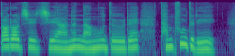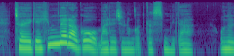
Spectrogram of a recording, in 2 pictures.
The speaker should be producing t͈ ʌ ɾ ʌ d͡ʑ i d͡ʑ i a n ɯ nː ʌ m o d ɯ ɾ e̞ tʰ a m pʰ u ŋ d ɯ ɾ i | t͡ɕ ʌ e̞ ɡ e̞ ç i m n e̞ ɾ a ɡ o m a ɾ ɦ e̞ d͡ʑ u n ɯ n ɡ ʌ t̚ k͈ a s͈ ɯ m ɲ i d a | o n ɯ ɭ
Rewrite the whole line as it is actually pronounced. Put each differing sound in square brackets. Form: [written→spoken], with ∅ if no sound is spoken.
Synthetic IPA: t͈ ʌ ɾ ʌ d͡ʑ i d͡ʑ i a n ɯ nː [ʌ→a] m [o→u] d ɯ ɾ e̞ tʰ a m pʰ u ŋ d ɯ ɾ i | t͡ɕ ʌ e̞ ɡ e̞ ç i m n e̞ ɾ a ɡ o m a ɾ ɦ e̞ d͡ʑ u n ɯ n ɡ ʌ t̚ k͈ a s͈ ɯ m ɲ i d a | o n ɯ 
